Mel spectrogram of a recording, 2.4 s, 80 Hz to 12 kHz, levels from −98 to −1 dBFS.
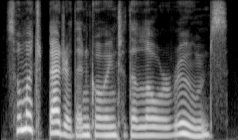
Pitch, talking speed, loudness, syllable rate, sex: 220 Hz, 225 wpm, -19 LUFS, 5.0 syllables/s, female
